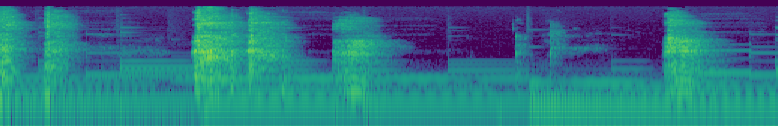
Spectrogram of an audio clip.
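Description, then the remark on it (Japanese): A bout of harsh coughing from someone with a cough and phlegm comes in several bursts, with throaty clearing sounds in between, and a steady low hum underneath. Nobody speaks. “ほんとね、咳も出るし、ちょっと痰も絡んでるんだよね。”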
